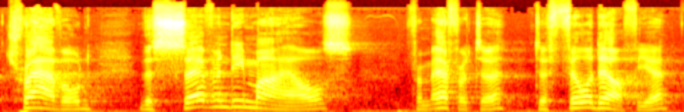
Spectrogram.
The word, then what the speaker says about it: Ephrata: This Peter Miller was a Baptist pastor, and he lived in Pennsylvania, a town called Ephrata, if I said that right. Ephrata, had it right the first time.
